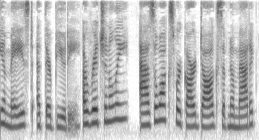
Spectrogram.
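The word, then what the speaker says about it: Azawakh: Azawak, $9,500. Say what? Pronounced AZ. Wak, members of the hound group are medium-sized dogs, 33 to 55 pounds.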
